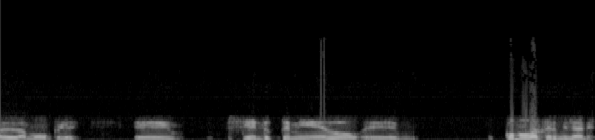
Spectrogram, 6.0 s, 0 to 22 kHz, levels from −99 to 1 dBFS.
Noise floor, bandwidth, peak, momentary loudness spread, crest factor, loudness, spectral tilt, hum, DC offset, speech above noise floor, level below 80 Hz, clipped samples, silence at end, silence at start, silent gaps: -85 dBFS; 11 kHz; -22 dBFS; 14 LU; 18 dB; -40 LUFS; -6.5 dB/octave; none; under 0.1%; 45 dB; -82 dBFS; under 0.1%; 0 s; 0 s; none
